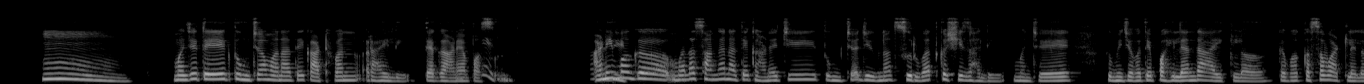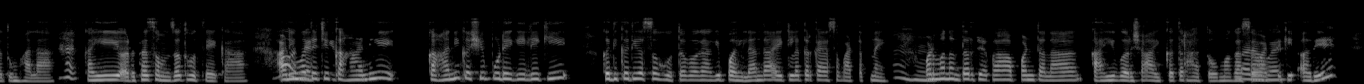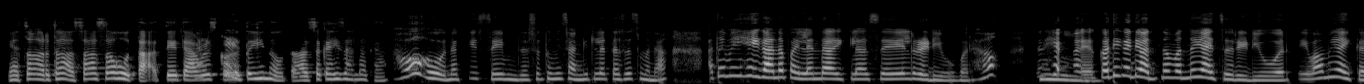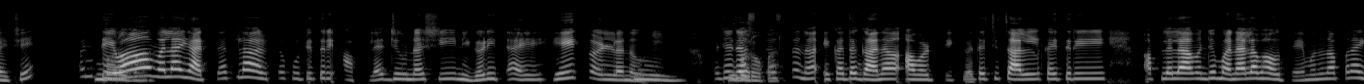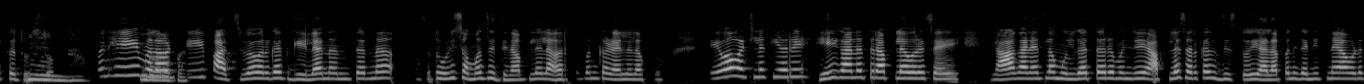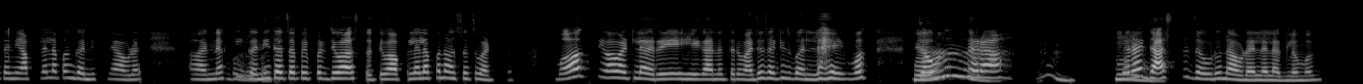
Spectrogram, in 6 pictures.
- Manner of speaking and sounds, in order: tapping; other background noise; chuckle; laughing while speaking: "बनलं आहे"
- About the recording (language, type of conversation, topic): Marathi, podcast, शाळा किंवा कॉलेजच्या दिवसांची आठवण करून देणारं तुमचं आवडतं गाणं कोणतं आहे?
